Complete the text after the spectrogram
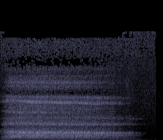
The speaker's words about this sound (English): Let's take a slow breath in through the nose and a soft sigh out of the mouth.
